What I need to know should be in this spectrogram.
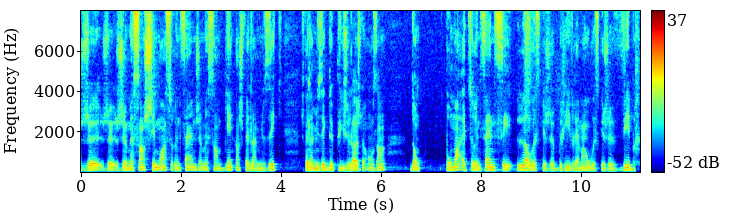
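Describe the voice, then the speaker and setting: Fairly quick and fairly low, a man's dark, mellow voice stays monotone and flat. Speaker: musician and performer. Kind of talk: casual podcast chat. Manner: code-switches French and English.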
